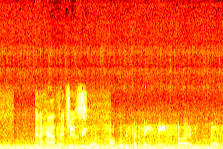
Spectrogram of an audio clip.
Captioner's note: radio chatter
